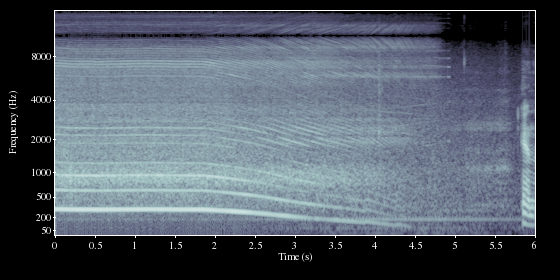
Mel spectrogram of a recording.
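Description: Small brushed DC motor running with a steady whine, driven by transistor PWM from an Arduino. About two seconds in, its pitch glides down and fades as it slows to a stop, consistent with the speed being turned down.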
